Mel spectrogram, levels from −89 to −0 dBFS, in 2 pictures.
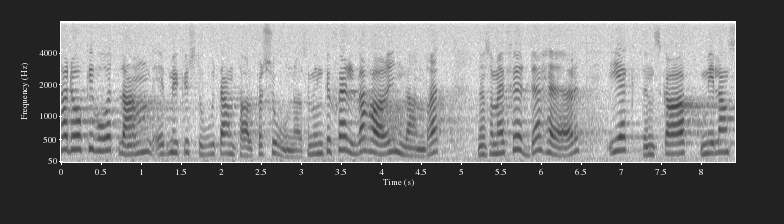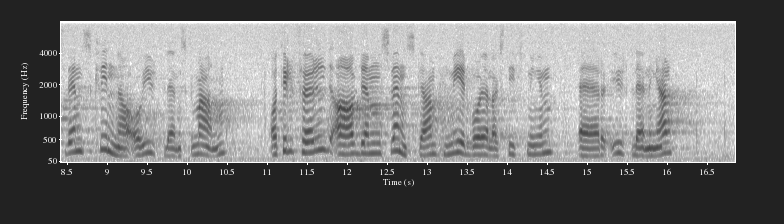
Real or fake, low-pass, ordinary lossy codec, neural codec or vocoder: real; none; none; none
